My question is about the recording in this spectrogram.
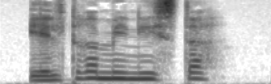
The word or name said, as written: ældreminister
